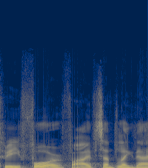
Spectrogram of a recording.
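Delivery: ordinary delivery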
